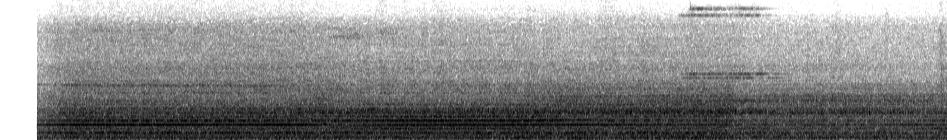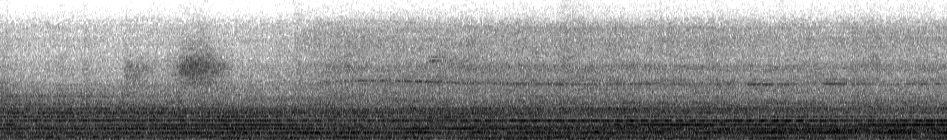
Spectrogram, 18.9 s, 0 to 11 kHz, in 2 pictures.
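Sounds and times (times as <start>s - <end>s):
metal lathe whining: 9.1s - 18.9s.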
